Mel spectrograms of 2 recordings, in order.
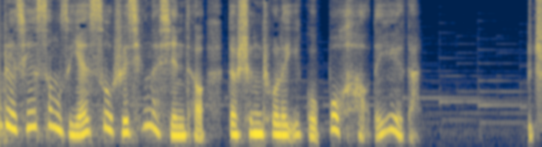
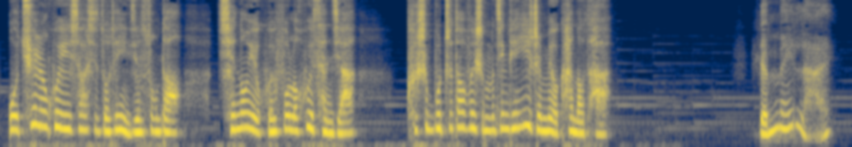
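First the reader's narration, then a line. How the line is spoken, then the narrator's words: Hurried. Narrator (Chinese): 秘书急忙道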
